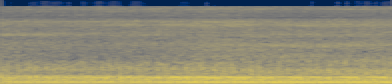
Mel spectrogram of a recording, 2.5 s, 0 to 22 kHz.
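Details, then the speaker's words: 1967 Chevelle V8 backdated to an original points distributor with Mallory wires and Accel coil, timing set at 6° initial and 38° total: steady, even idle with a smooth low rumble and no misses; runs well. "seems to run pretty good when it's like that so that distributor around"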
